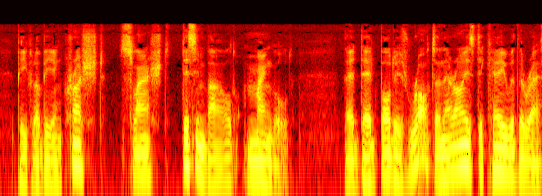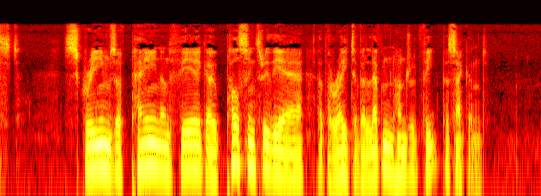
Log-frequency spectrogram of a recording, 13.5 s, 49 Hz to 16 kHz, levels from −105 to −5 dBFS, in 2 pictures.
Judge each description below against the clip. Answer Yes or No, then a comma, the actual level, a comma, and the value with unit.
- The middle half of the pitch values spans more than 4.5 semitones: Yes, average, 5.1 semitones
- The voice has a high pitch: No, very low, 90 Hz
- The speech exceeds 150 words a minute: Yes, average, 165 wpm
